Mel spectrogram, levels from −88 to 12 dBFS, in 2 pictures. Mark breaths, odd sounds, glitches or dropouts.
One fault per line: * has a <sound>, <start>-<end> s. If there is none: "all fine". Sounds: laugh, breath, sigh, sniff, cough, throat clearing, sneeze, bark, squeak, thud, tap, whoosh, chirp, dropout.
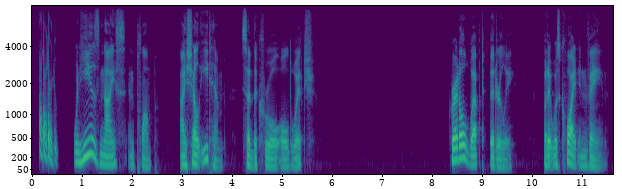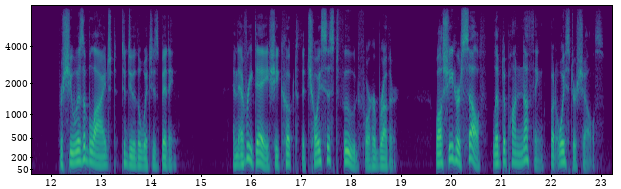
* has a chirp, 0.2-0.5 s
